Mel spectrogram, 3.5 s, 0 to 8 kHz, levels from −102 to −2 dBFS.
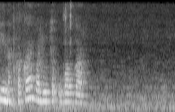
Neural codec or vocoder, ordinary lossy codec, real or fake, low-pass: none; AAC, 32 kbps; real; 7.2 kHz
